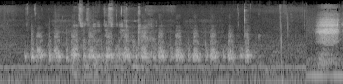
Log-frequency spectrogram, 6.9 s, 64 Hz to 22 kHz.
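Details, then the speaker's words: Fetal heartbeat on ultrasound at a first-trimester OB appointment after a scare at 10 weeks 2 days, with a previous miscarriage: rapid, regular whooshing pulses, heart rate stated as 170, a normal rate. "she played the heartbeat for me and I'm gonna let you guys hit a heartbeat"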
